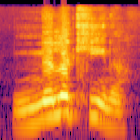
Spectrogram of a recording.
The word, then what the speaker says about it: Ntilikina: Frank Ntilikina. I think the T is silent.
